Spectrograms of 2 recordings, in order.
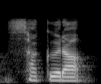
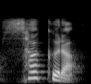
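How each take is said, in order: First: It has the pitch accent of the flower word. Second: It has the pitch accent of the girl's name. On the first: It names the cherry blossom. "春の花は桜。" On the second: It is a girl's name. "女の子の名前はさくら。"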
